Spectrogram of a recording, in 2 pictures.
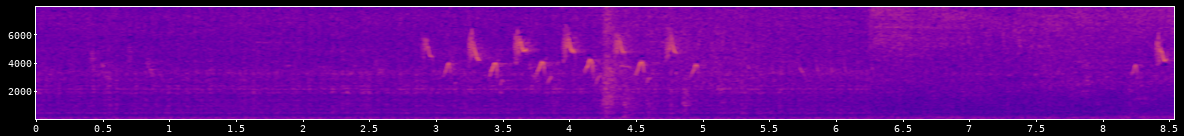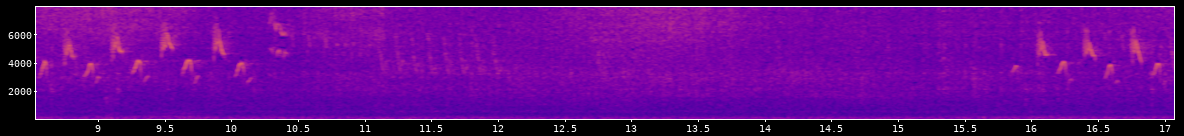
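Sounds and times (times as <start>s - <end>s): bird singing rising chirps: 2.8s - 6.1s, 7.8s - 12.2s, 15.8s - 17.0s.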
